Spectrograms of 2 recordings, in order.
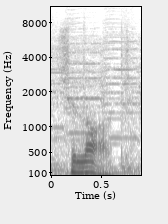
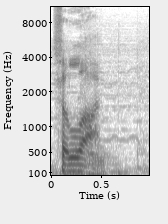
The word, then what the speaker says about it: shallot: You say it, and British English, it is generally said as British. Shallot. Shallot. With an emphasis on the second. Shallot. In American English, American. however, it is normally said as Shallot. Shallot. In American English, or Shallot. Shallot. British English.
